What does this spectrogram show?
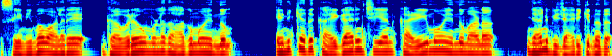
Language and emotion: Malayalam, fearful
